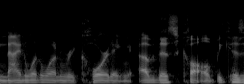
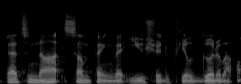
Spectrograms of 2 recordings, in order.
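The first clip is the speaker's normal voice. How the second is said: usual speaking voice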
